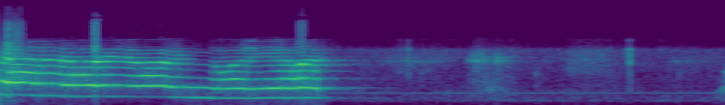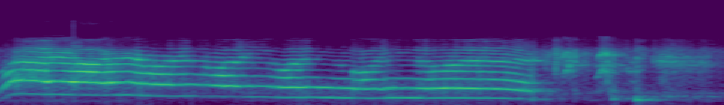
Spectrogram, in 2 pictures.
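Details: Pet cat Kesha grumbling about its fate in a room: two long, plaintive meows, each starting high and sliding slowly downward, separated by a couple of seconds of quiet.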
